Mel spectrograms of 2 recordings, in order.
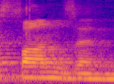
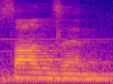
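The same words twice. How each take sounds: No difference in how they are said.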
